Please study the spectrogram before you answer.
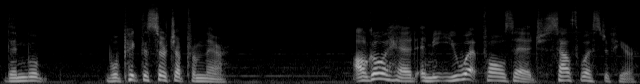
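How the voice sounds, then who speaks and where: Old grandma chaplain of a warrior tribe, solemn n measured, video game drama, faint music under it. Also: female voice, fairly low pitch, lively intonation, darkish tone, slightly rough. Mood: steady, purposeful. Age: older. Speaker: game character actor. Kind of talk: dramatic game cutscene acting. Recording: music behind the voice.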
